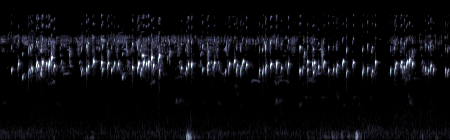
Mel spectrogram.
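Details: Captive-goldfinch training song, 'betbetat' of the European goldfinch: long run of thin, rapid tinkling notes with some buzzy twitters, fairly even in loudness, interrupted by two faint low taps.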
